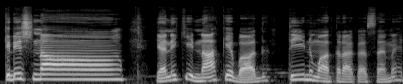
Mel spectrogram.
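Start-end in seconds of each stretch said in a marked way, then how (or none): 0.1-1.2 Krishna called out to someone far away, the final ना held long; a drawn-out far-off call of Krishna; calling from afar. Shown as a demonstration. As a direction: call Krishna across a distance, stretching the ना. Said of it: "हम ऐसे बुलाते हैं".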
